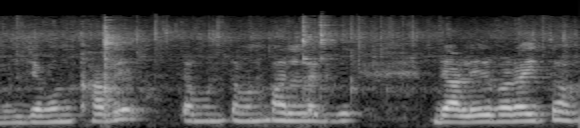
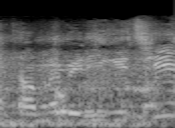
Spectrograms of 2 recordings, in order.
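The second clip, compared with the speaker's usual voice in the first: ordinary talk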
